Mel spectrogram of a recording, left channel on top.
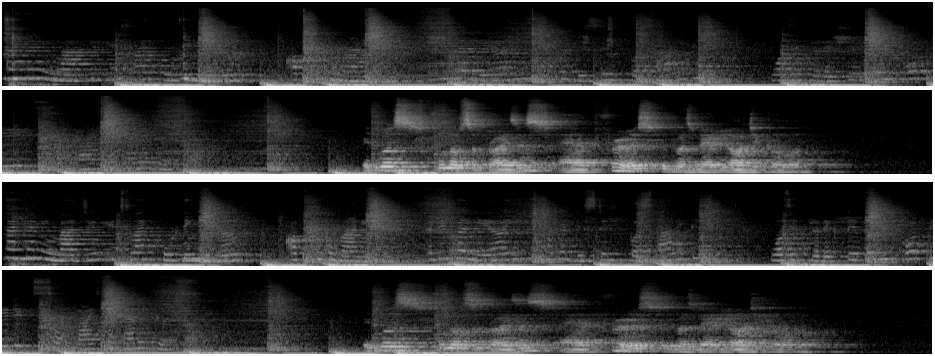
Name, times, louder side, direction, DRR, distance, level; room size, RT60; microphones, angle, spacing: voice 1, 0.0-7.1 7.7-11.1, right 3 dB, 80° right, 3 dB, 0.4 m, -39 dB
sound 1, 1.1-2.2 2.6-8.8 9.2-14.5, equal, 50° left, 0.7 m, -24 dB
voice 2, 12.9-17.3, left 4 dB, 75° left, 3 dB, 0.3 m, -24 dB
4.0 x 2.1 x 2.3 m, 1.4 s
head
